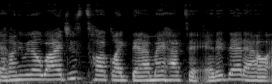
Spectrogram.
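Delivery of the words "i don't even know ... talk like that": normal talking voice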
